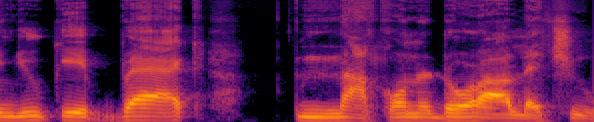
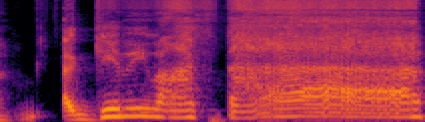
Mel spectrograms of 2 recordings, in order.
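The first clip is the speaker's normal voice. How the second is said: mock hoarse, high scream, words dragged out; 11 semitones higher than usual. Retelling what she screamed: imitating someone screaming. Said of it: "she's screaming to the top of her lungs".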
